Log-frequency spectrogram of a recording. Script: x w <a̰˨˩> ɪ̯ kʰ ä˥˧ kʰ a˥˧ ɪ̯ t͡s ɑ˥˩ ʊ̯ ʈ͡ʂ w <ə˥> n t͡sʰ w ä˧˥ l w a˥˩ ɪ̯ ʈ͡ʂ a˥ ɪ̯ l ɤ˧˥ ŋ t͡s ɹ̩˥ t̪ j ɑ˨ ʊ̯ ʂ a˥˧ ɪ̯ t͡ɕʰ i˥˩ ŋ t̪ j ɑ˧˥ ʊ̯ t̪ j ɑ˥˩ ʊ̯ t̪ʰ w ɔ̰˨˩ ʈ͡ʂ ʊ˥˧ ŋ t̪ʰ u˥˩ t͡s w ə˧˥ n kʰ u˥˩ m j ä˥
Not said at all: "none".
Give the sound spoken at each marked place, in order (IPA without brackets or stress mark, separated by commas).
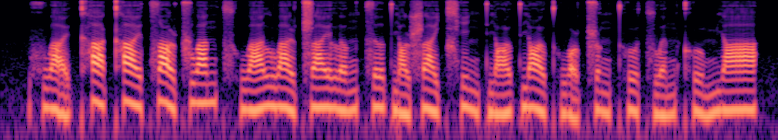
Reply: a̰˨˩, a˥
